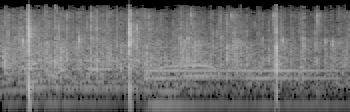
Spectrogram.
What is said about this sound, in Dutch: Hey. Zullen we even applaus geven? Yeah! Halleluja!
